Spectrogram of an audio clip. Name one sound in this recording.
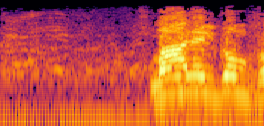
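A man cries out in a drawn-out, wailing voice.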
